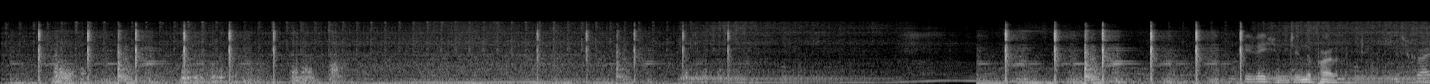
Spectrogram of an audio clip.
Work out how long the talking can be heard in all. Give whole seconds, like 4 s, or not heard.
2 s.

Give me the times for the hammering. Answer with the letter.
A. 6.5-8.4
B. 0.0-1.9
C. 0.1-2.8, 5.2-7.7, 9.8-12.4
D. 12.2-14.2
C.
